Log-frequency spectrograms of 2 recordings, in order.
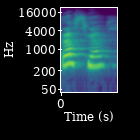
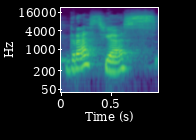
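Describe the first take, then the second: First: The final s is softened or dropped. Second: The final s is pronounced fully.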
